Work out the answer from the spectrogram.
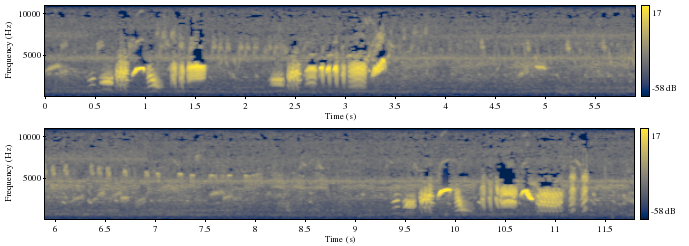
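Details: Brahminy starling (brahminy myna, Sturnia pagodarum) in a village in India giving bursts of harsh, high chattering and squeaky notes, two phrases near the start and one near the end, with quiet gaps between.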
